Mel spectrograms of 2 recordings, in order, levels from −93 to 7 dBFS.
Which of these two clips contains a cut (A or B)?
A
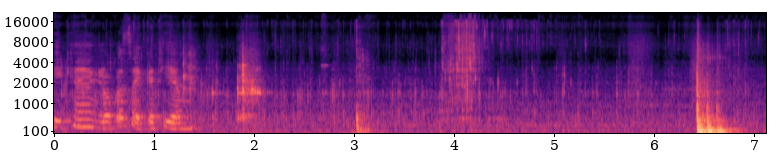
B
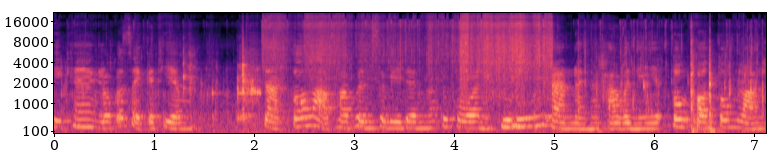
B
